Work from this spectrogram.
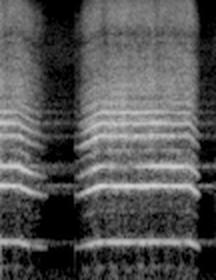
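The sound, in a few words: steam locomotive whistle in Railroads Online video game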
